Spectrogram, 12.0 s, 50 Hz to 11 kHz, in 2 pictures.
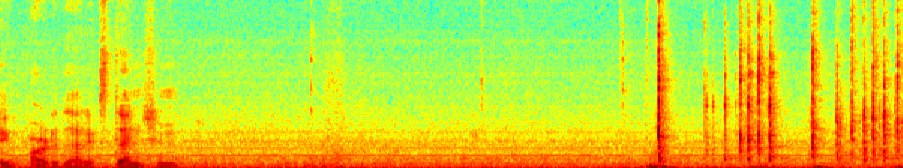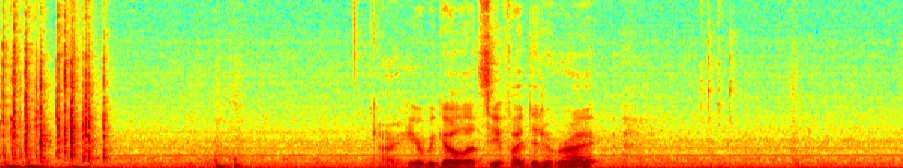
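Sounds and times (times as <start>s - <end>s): steady low hum: 0.0s - 12.0s
typing on computer keyboard: 4.4s - 6.8s.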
